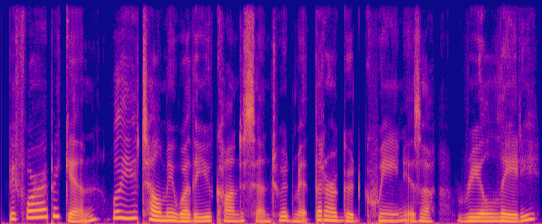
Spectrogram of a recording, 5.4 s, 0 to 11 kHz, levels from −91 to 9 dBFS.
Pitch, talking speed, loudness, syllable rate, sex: 205 Hz, 220 wpm, -18 LUFS, 5.7 syllables/s, female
